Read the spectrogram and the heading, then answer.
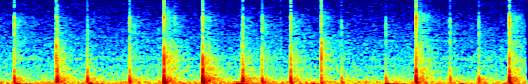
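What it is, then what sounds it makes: Solid wooden floorboards. Long polished nails of both hands tap a light, solid wooden plank floor in an uneven rhythm, producing about seventeen short, dry clicks with a dull low body and almost no ring.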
